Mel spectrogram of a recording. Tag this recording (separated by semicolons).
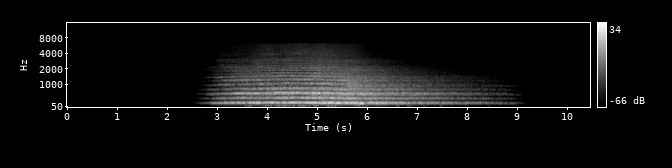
animal; lion-roar; whale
